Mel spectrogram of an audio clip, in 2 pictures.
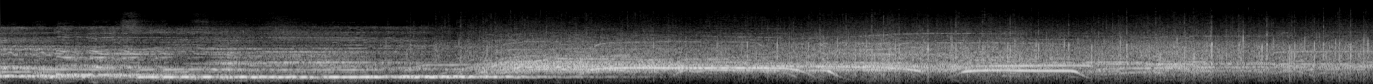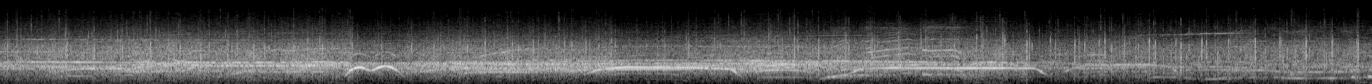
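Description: A live song ends on a held female sung note with the band, fading out about four seconds in; then a concert audience cheers, screams and claps loudly for the rest, many high voices rising and falling over the applause.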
